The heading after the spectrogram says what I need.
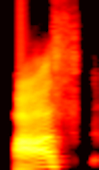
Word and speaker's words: asked: Now here keep in mind there is ed at the end but it will not pronounce that a do not do the not the ending sound. No the sound which come will at the end will be to t sound. Okay to so asked asked.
